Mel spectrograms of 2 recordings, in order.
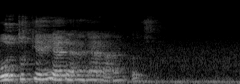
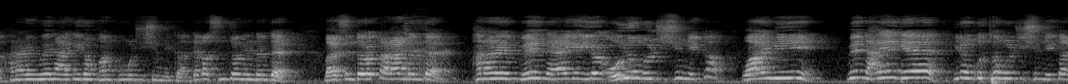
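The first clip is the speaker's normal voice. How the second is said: resentful complaint; 3 semitones higher than usual. Acted. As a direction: protest to God, rising with each question. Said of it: "하나님을 원망할 때가 있다라는". (점점 높아지는 원망 섞인 호소)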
